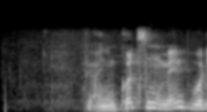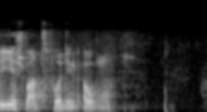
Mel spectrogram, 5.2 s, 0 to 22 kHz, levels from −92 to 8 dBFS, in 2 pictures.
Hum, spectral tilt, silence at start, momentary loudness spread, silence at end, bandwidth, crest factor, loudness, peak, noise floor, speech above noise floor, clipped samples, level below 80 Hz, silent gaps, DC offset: none; -4.5 dB/octave; 1.05 s; 11 LU; 1.2 s; 8 kHz; 18 dB; -17 LUFS; -2 dBFS; -60 dBFS; 43 dB; under 0.1%; -56 dBFS; none; under 0.1%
